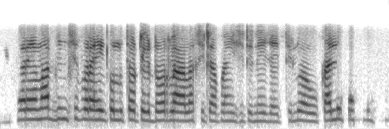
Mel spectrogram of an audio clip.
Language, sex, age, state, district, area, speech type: Odia, male, 45-60, Odisha, Nabarangpur, rural, conversation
